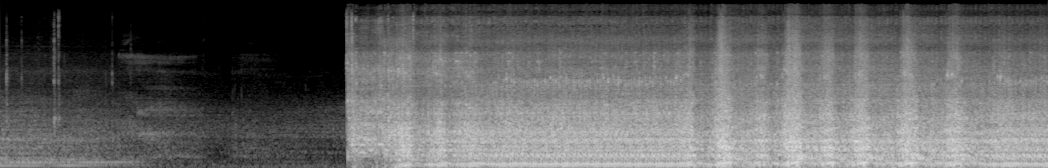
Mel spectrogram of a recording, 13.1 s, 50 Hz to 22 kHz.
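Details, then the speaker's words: Abandoned 1984 Freightliner cabover with a Detroit Diesel being revived, with return fuel routed into a jug: the starter catches, and the engine fires up and settles into a steady, even run with a few clean revs, so it is running normally. "but man this thing sure runs good doesn't it"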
